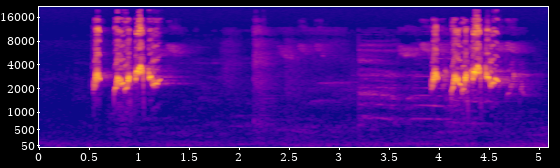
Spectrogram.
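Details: A red-whiskered bulbul, caged and trained for singing competitions, sings two lively phrases of rapid chirpy notes a few seconds apart, with faint thin tones in between.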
